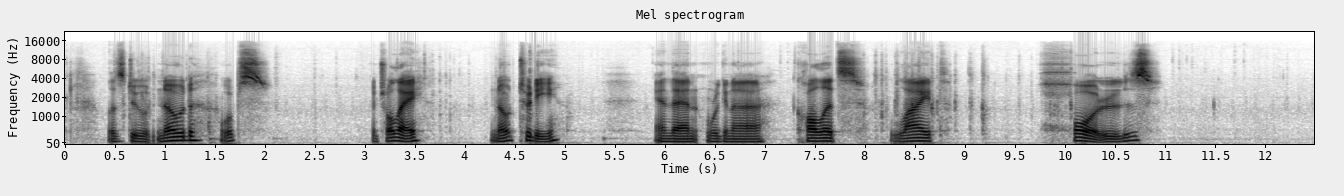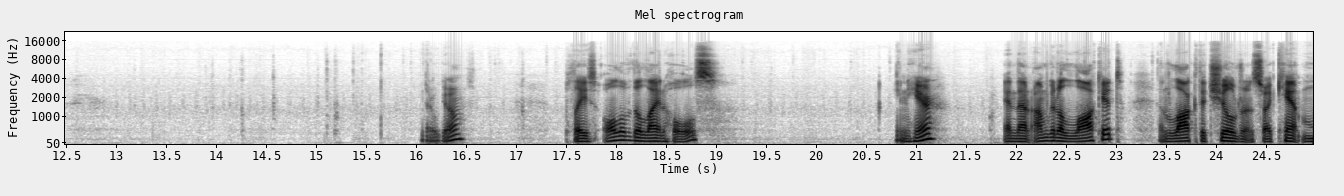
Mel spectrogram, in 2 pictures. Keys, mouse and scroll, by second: 0.5-1.4 typing, 1.5 Escape, 2.0 ctrl+shift+a, 2.5 Escape, 3.0 ctrl+a, 3.4-4.8 typing, 3.6-13.9 drag, 7.7-10.3 typing, 8.6 shift+middle click, 12.2 Right, 13.9 Left, 14.2 BackSpace, 14.5 Right, 15.0 Right, 15.2 BackSpace, 15.4 Return, 16.1 scroll down 5, 16.8 shift+click, 18.0-18.4 scroll up 1, 19.3 shift+click.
